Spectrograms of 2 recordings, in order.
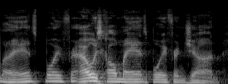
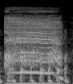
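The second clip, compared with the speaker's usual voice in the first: very high, loud comic shriek; imitated scream; 6 dB louder than usual. Man reenacting his first shock at the video game, imitated scream. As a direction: shriek like an astonished kid. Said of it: "and I screamed".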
